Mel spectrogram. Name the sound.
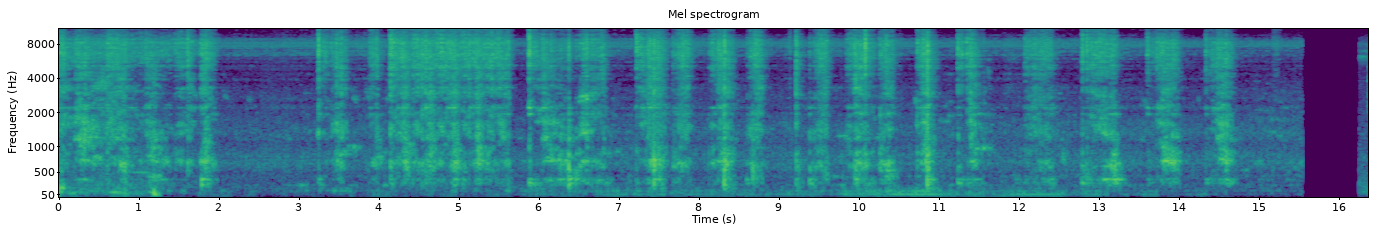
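stirring sugar syrup in a pan until thick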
